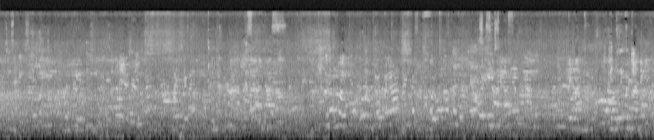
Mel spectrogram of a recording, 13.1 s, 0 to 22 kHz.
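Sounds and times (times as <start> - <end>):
people talking over one another: 0.0 - 13.0.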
